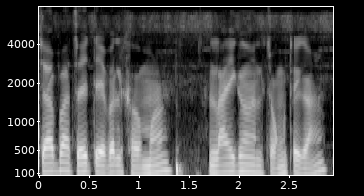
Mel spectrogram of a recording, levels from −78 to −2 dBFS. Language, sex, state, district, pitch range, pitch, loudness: Wancho, male, Arunachal Pradesh, Longding, 115-135 Hz, 125 Hz, -16 LUFS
